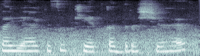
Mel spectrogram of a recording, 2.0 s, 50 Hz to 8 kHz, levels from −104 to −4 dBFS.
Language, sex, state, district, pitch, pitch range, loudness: Hindi, female, Uttar Pradesh, Shamli, 235 Hz, 225-245 Hz, -14 LUFS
